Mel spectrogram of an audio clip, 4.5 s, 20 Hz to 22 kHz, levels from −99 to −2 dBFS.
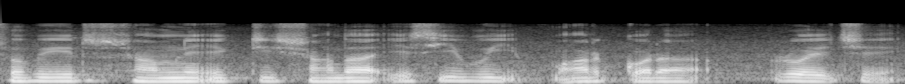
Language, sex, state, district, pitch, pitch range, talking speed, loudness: Bengali, male, West Bengal, Cooch Behar, 125 Hz, 120-130 Hz, 105 wpm, -16 LUFS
